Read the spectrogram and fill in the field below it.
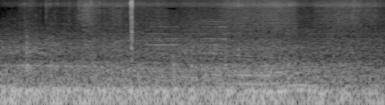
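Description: A car pulls up to park in front of a Hyundai showroom, its steady low engine rumble and road noise sounding close and continuous, with no voices.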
